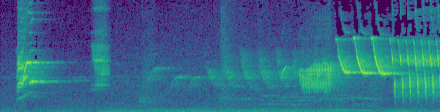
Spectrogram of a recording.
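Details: Belgian canaries: scattered high chirps and soft warbling notes over a low background hum, building at the end into a loud, rapid rolling trill.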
